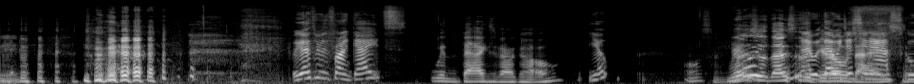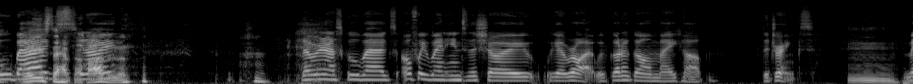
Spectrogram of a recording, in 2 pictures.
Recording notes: We chat, we laugh, we chat as we laugh and we get through a platter of stories delivered directly from the car studio parked neatly at our favorite campground.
